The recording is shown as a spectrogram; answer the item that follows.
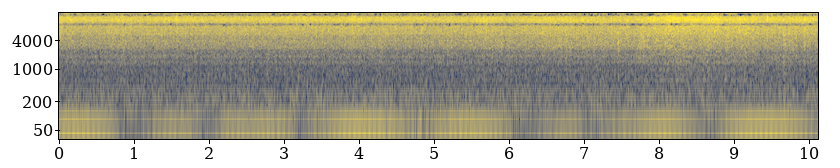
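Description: Blistered cherry tomatoes sizzle in a hot pan, a steady dense frying hiss with low hum underneath, constant and close throughout, no voices.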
